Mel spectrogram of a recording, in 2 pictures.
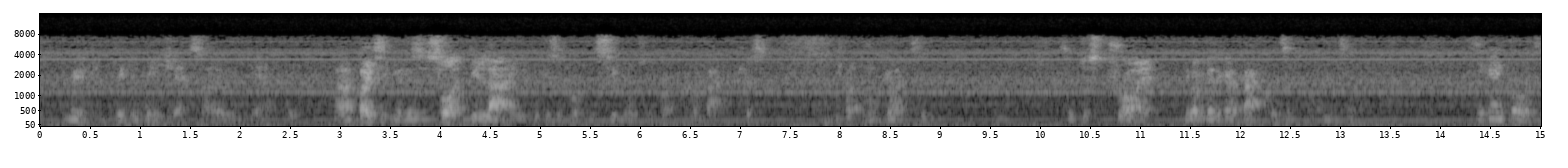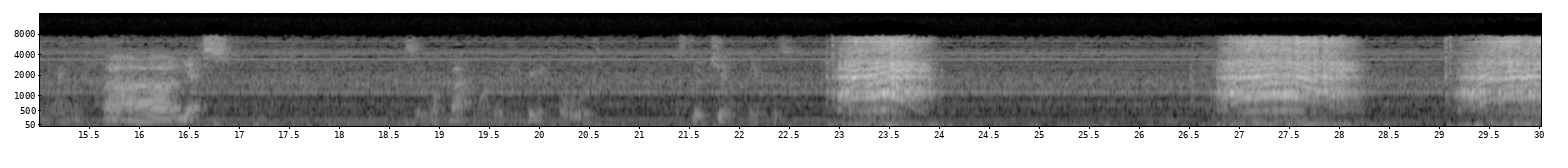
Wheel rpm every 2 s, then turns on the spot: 0, 0, 0, 0, 0, 0, 0, 0, 0, 0, 0, 30, 0, 60, 40.
none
